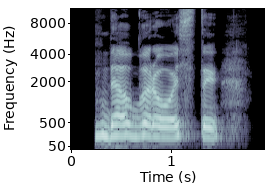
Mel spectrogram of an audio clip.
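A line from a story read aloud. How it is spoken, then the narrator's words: Laughing. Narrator (Russian): не переставая смеяться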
